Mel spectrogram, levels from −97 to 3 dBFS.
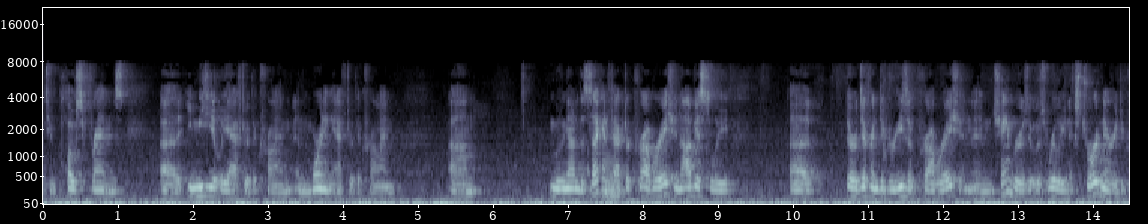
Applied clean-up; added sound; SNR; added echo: none; Brass instrument; 10 dB; reverberation time 0.5 s.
